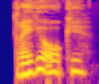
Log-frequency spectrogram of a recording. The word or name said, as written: drikkeorgie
